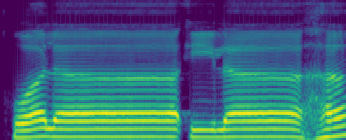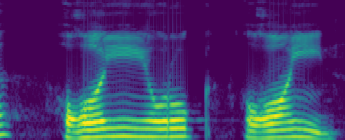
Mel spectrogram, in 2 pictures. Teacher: غین کو موٹا پڑھتے ہیں، غین حروف مستعلیہ میں سے ہے اور حروف مستعلیہ کو ہمیشہ موٹا پڑھا جاتا ہے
